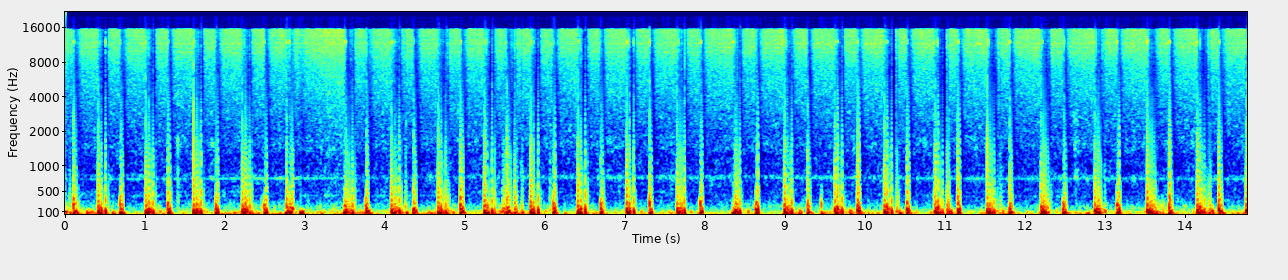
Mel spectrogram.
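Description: Loud, steady low thumps of a heartbeat, roughly 98 beats a minute, over a faint steady hum.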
